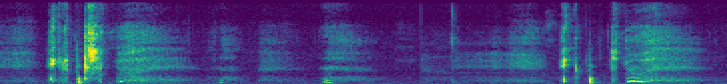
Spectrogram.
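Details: Person stuffy and congested with runny nose and watering eyes, attributing it to ragweed and dust; several wet congested sneezes in two clusters with sniffs and breaths between; allergic sneezing.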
